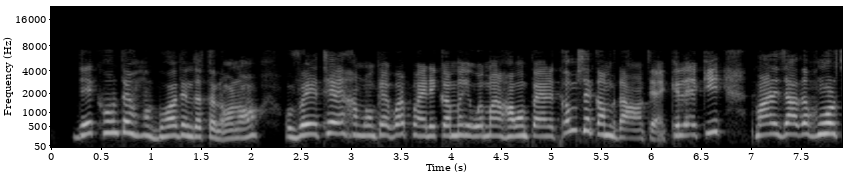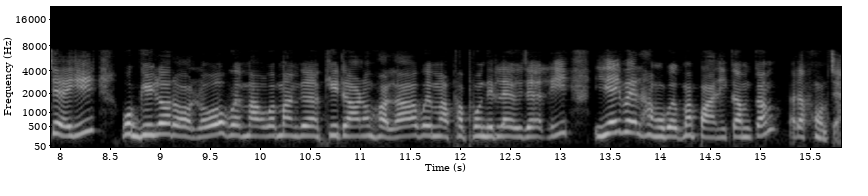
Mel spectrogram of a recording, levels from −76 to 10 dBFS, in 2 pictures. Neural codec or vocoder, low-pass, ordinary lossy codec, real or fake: codec, 16 kHz, 0.8 kbps, ZipCodec; 7.2 kHz; MP3, 96 kbps; fake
